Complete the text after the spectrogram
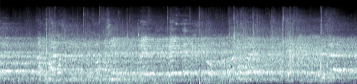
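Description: Sneakers squeak on a hard court in an echoing hall.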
